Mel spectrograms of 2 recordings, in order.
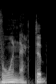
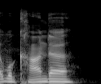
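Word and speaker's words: Winnetka: Yeah, we get Wakanda Bowling League.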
